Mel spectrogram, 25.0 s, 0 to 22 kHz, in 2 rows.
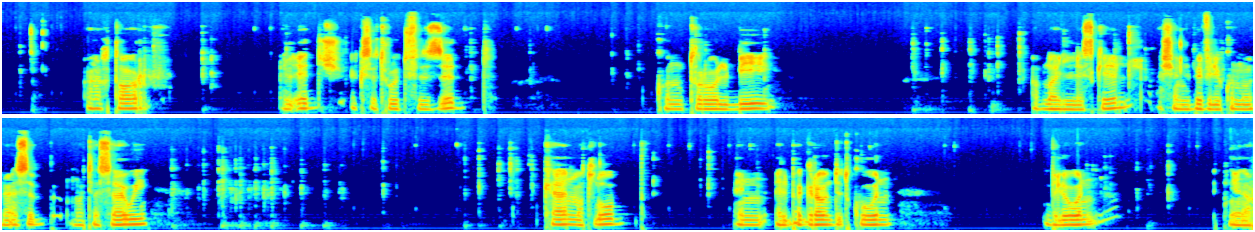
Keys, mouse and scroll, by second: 0.4 2, 0.5 click, 2.0 KP_3, 2.5 ctrl+alt+middle click, 3.2 e, 4.4 ctrl+middle click, 4.8 alt+middle click, 6.1 KP_3, 6.7 ctrl+alt+click, 7.4 ctrl+b, 9.7 Tab, 10.0 ctrl+a, 11.1 Tab, 11.9 ctrl+b, 16.6 alt+middle click, 17.1 Tab, 17.5 s, 19.2 ctrl+middle click, 19.8 middle click, 21.1 click, 21.9 click, 22.8-24.1 drag.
